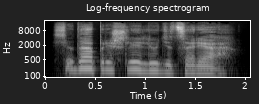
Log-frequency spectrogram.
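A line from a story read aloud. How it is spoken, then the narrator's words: Sighing. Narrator (Russian): вздохнул Ировар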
